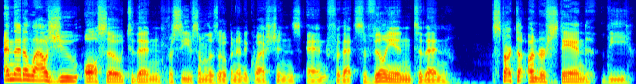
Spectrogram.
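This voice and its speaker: A man's voice: lowish voice, expressive, moderate pace, no echo, studio quality. A man who is a military veteran co-hosting a podcast, talking casually and acting out quoted remarks with animation.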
